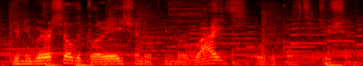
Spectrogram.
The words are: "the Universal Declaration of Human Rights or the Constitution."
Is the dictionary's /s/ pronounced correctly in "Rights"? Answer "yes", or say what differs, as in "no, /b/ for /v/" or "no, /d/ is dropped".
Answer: yes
